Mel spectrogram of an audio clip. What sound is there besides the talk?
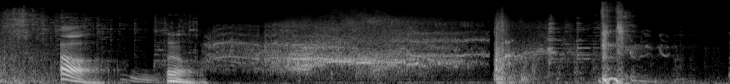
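car crash sound effect with skid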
